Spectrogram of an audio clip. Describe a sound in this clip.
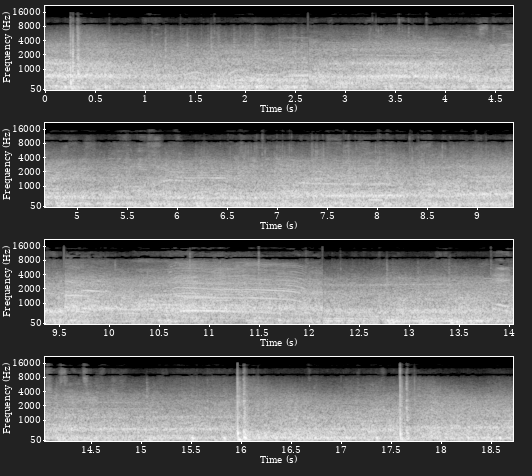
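A large stadium crowd chants and sings loudly, echoing across the open stands.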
